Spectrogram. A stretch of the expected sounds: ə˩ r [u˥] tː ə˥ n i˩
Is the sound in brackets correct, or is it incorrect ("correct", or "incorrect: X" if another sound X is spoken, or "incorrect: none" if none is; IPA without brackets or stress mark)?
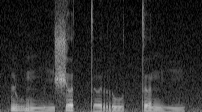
correct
